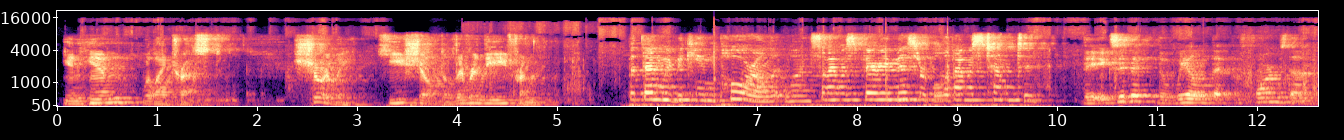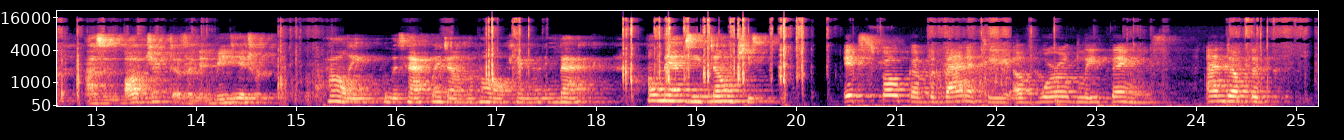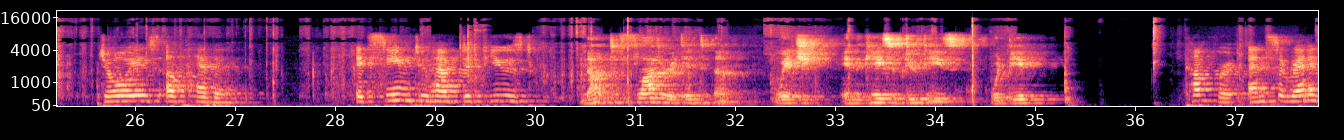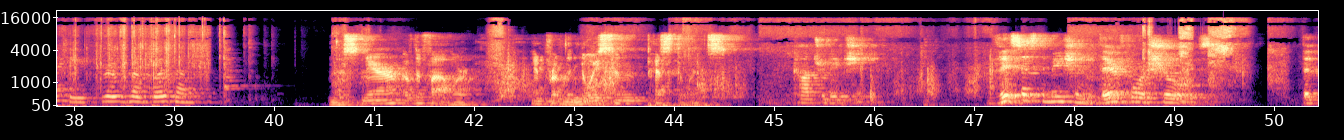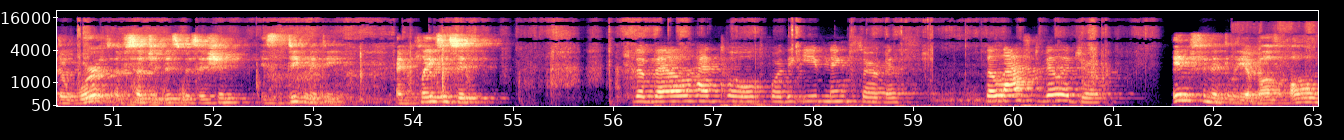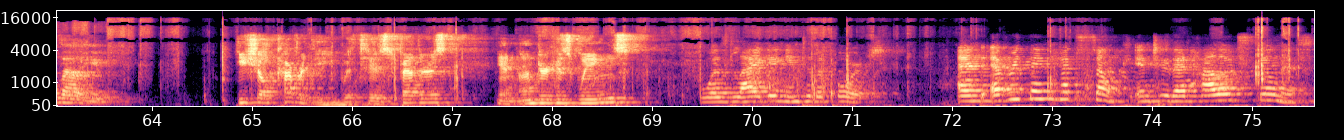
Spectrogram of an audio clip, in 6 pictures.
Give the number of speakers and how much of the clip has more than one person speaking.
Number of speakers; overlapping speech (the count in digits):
5, no overlap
